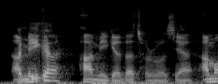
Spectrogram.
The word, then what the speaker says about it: Amiga: How do you pronounce it? Amiga, right? Amiga, that's what it was.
